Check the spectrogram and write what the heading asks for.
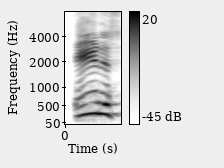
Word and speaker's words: anise: Anise, it's anise candy. A little pronunciation, shorten an A.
